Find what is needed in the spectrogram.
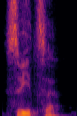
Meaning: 1. to coil, to roll up 2. passive of сви́ть (svítʹ)
- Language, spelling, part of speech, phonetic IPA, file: Russian, свиться, verb, [ˈsvʲit͡sːə], Ru-свиться.ogg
